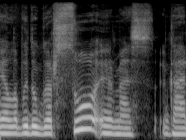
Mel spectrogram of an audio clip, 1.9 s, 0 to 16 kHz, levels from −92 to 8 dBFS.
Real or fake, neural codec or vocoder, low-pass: real; none; 14.4 kHz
